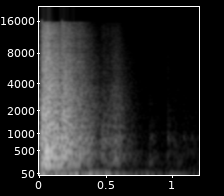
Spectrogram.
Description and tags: aluminum cans rattled in a metal pot
aluminum, cans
